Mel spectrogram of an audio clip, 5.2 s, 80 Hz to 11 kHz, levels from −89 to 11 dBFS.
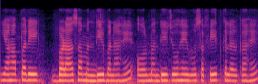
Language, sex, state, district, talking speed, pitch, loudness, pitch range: Hindi, female, Chhattisgarh, Korba, 195 wpm, 225 Hz, -14 LUFS, 220-235 Hz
